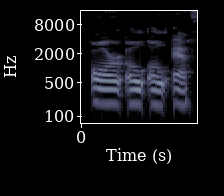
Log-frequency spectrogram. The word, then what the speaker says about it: roof: Like for example, the top of a building, ROOF. I've like long pronounced it rough, a roof, like and my parents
